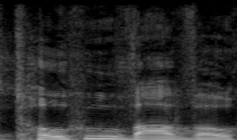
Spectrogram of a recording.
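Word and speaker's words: tohu wa-bohu: in the whole Bible it is tohu vavo who is how you say it out loud it's spelled a little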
